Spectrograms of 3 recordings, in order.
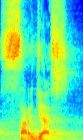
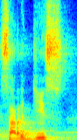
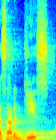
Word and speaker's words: Sarjis: bahwa yang disalib adalah sarjus bukan Sarjan ya sarjis cara bacanya sarjis nah cara melafalkannya aja dia sudah salah Ya enggak apa-apa lah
